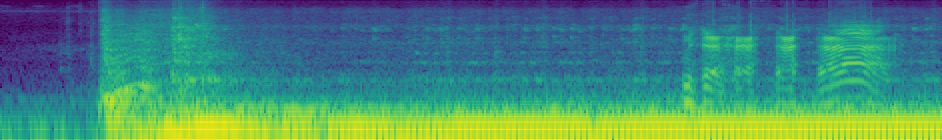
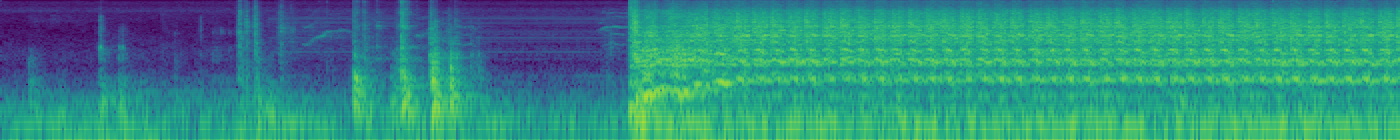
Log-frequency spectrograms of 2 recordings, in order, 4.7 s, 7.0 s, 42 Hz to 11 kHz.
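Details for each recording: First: Suburban with a new Evil Energy 600 CFM carburetor and 700R4 transmission, restarted warm after running. A short crank, then it catches at once and settles into an even, steady idle. Normal warm start. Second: Suburban V8 with a new Evil Energy 600 CFM carburetor, still warm. The carb flooded, and a few clicks are followed by the engine catching at once and settling into a fast, even idle. Owner plans to lean the choke adjustment.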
